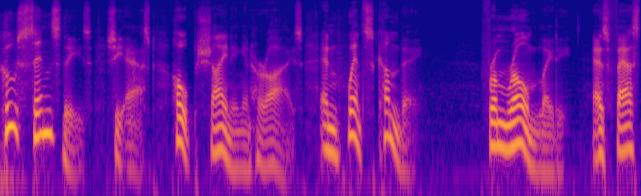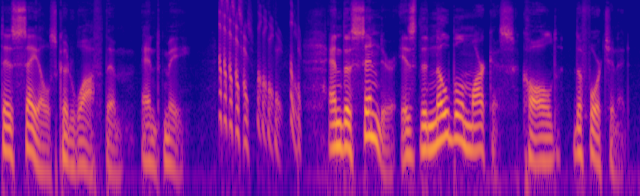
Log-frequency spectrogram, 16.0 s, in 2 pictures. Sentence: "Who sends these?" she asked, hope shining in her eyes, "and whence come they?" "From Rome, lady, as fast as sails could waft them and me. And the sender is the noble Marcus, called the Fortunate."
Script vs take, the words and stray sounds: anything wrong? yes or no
yes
